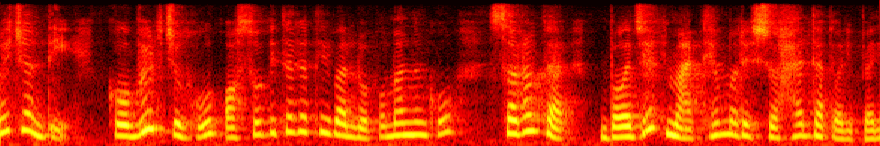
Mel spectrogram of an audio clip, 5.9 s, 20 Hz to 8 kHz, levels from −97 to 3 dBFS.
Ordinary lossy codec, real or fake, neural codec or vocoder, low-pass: none; fake; codec, 16 kHz in and 24 kHz out, 0.8 kbps, FocalCodec, streaming, 65536 codes; 7.2 kHz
